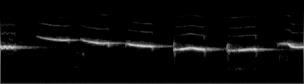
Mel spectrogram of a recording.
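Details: Pale-breasted thrush labelled Bahia Santa Fé, singing a string of clear whistled notes. Each note slides gently downward, and new notes begin about every half second over a silent background.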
